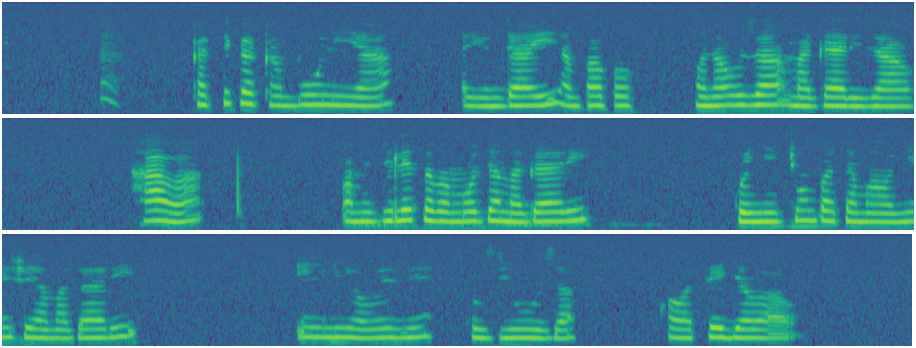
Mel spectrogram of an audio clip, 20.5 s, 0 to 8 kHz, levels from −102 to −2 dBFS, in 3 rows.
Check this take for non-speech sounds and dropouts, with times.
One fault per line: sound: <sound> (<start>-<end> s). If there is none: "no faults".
sound: laugh (0.7-1.0 s)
